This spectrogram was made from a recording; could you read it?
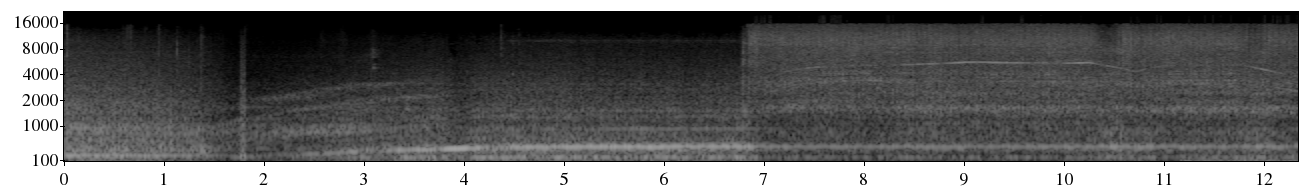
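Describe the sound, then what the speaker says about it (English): A workshop dust collector and overhead air filtration unit start up: a steady mechanical whine and motor hum drone continuously, pitch rising as the machine spins up, joined later by a louder broadband roar of airflow. The dust collector has weak suction. "So I've got my dust collector ready to go and my overhead filtration unit."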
